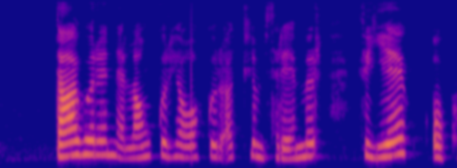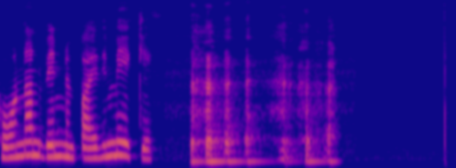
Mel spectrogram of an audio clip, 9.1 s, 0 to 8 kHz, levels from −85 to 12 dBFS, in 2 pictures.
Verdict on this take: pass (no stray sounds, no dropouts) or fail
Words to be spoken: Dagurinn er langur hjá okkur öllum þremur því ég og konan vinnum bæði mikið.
fail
